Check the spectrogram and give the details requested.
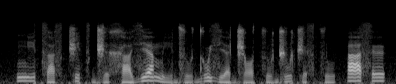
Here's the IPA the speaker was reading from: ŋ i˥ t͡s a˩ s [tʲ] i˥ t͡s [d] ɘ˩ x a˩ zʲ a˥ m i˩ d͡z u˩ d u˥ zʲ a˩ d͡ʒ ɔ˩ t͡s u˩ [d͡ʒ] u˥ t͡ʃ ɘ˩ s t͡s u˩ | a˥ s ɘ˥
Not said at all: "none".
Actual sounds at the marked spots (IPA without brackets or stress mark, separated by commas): t͡ʃ, d͡ʒ, d͡ʒ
